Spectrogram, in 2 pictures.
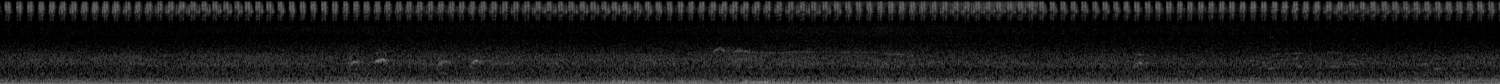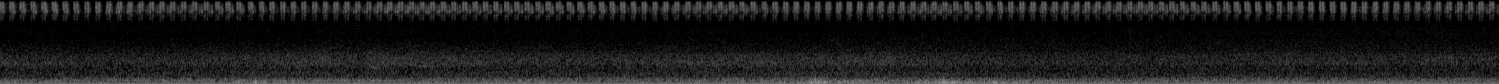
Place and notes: Poznan, Morasko, field road - panned crickets
crickets on both sides of the field road make a great panned chirp, oscillating in unison. Headphones suggested for this one.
